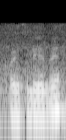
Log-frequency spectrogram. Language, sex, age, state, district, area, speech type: Odia, male, 30-45, Odisha, Nuapada, urban, spontaneous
